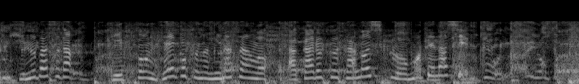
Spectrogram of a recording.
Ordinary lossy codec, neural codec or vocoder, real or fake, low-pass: none; codec, 16 kHz, 8 kbps, FunCodec, trained on LibriTTS, 25 frames a second; fake; none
